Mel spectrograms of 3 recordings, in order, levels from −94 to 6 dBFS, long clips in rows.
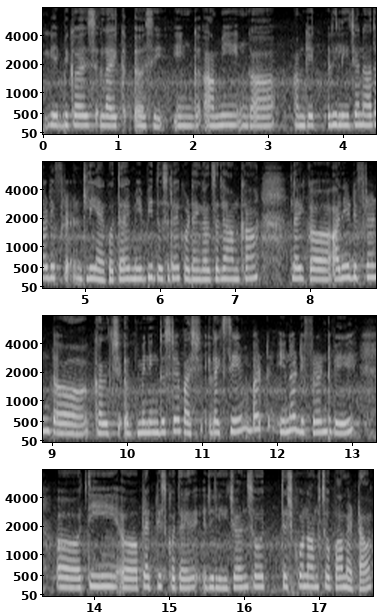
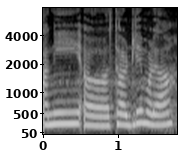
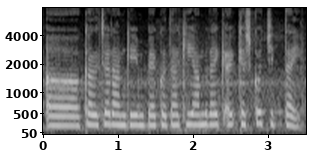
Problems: background sounds at intervals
